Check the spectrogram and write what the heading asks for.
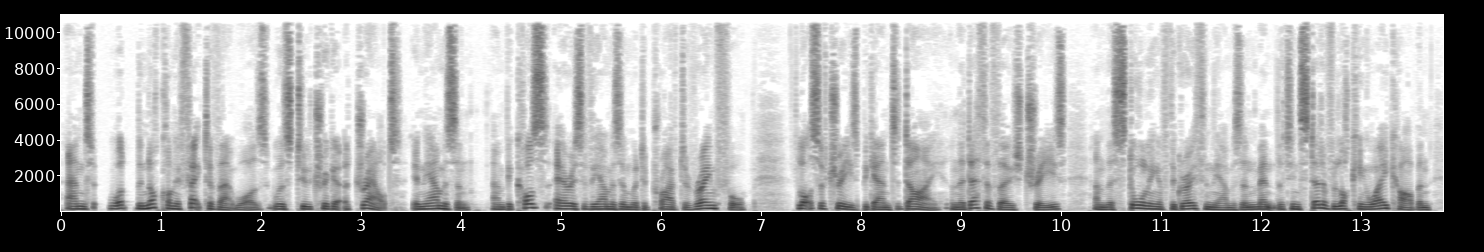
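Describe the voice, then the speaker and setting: A British man presents a science programme in a bright, curious manner. His mid-pitched voice sits in a dry studio sound as he explains things clearly to listeners. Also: a little fast, hardly any pauses, no room sound. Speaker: science show host. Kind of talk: scripted science radio presenting.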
